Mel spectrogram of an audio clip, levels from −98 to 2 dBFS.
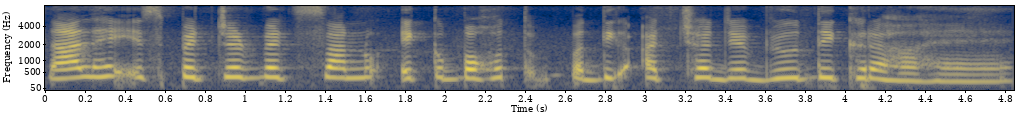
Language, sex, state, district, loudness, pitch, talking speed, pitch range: Punjabi, female, Punjab, Kapurthala, -19 LUFS, 315 Hz, 185 wpm, 295-335 Hz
